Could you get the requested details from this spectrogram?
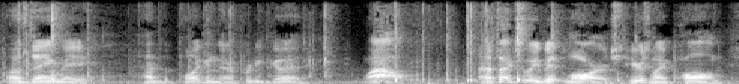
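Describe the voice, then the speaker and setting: This radio unboxing host has a mid-range voice with lively intonation and a moderate pace. He's casual and a bit of a showman, calling out each step of the unboxing like a presenter. Ambient hiss fills the noisy room recording.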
